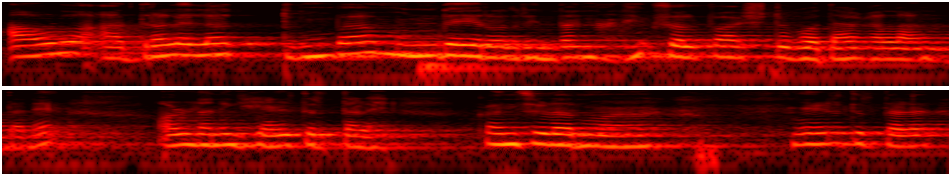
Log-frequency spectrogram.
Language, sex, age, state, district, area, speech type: Kannada, female, 18-30, Karnataka, Hassan, urban, spontaneous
